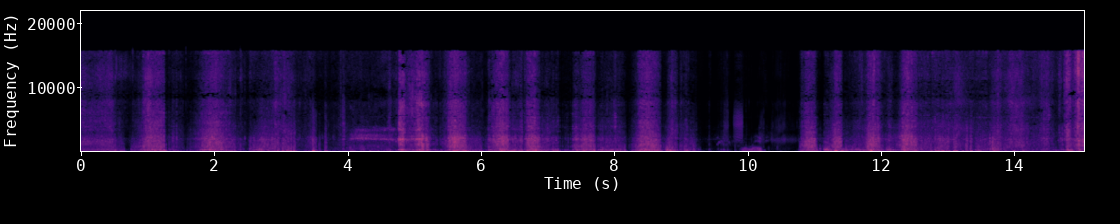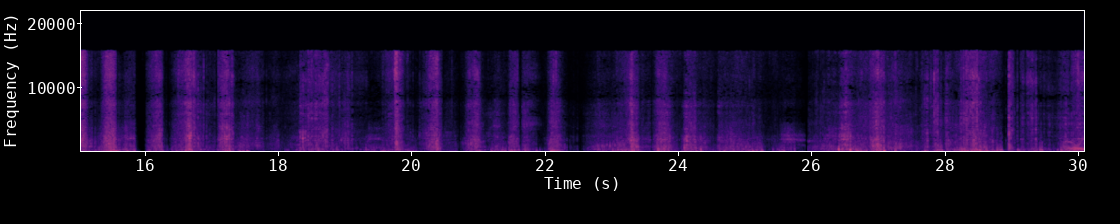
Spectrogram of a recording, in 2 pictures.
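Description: Plastic snow shovel scraping and pushing through deep snow in repeated, irregular strokes, with boots crunching in the snow.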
